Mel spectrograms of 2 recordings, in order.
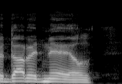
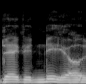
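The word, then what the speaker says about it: David-Néel: I loved Alexandra David-Niel, if that's pronouncing her name right. – Yes, that's right. The pronouncing correct, Alexandra David-Niel. She was one of the most unlikely, but also extremely well-informed traveler, explorer. She was actually in French, so she's not called David Neal, as some people think, but David Neal.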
